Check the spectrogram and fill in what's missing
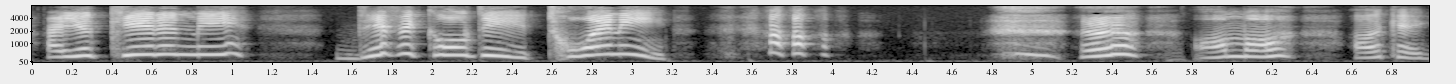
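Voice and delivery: ordinary delivery

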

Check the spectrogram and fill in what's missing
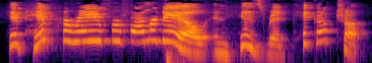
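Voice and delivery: high, swooping storybook hurrah; celebratory cheer. A narrator's reading. Story ends cheering the farmer, high happy cheer. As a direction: cheer high, then bounce to the finish. Cheer ending the picture book.

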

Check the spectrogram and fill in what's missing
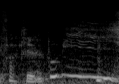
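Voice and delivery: high voice through laughter; giggly silliness. Real, not acted. Joking with friend after their show intro, giggly silliness. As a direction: squeak it out, cracking up.

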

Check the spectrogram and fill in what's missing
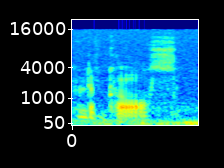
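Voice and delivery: ordinary talk

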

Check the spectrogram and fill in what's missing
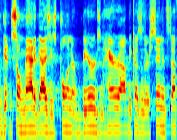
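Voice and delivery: ordinary delivery

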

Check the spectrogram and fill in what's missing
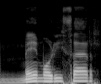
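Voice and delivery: memorizar stressed on ME, high; wrong first-syllable stress. Shown as a demonstration.

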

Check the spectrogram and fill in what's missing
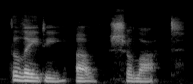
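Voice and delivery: usual speaking voice

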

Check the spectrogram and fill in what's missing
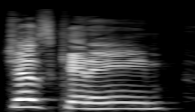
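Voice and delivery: high, loud teasing cat voice; mock-gleeful prank reveal; Grumpy Cat. Cat springing the same prank on Crystal, teasing. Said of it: "Grumpy Cat is just like".

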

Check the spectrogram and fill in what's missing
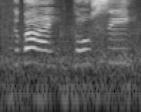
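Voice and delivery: ordinary delivery

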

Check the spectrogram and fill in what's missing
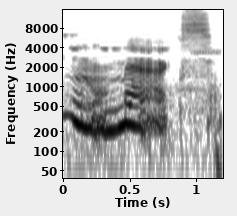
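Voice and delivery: ordinary delivery, nothing marked

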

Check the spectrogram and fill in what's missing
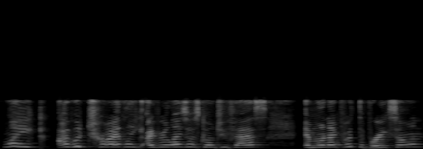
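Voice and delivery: high-pitched, loud, agitated storytelling; alarmed retelling. Real, not acted. Storyteller recounting failed brakes, high and alarmed. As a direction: pitch it way up as the danger hits.

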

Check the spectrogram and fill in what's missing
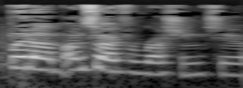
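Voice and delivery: fast, hurried apology; rushing. Real, not acted. Vlogger apologizing to viewers, talking fast. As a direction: rattle it off quickly. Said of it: "I don't know why I'm talking so fast".

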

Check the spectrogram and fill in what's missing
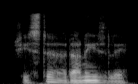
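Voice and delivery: plain reading voice

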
